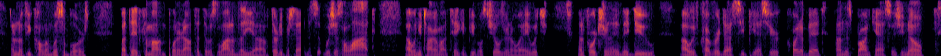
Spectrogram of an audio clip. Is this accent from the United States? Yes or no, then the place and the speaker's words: yes; Michigan, United States; I'm from Michigan, man. There's nowhere in Michigan looks like that, brother.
